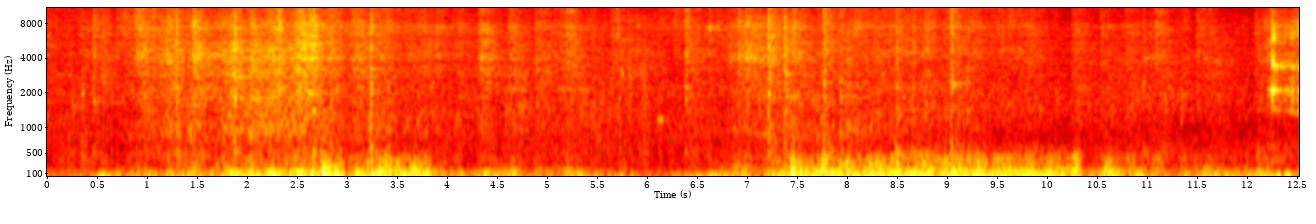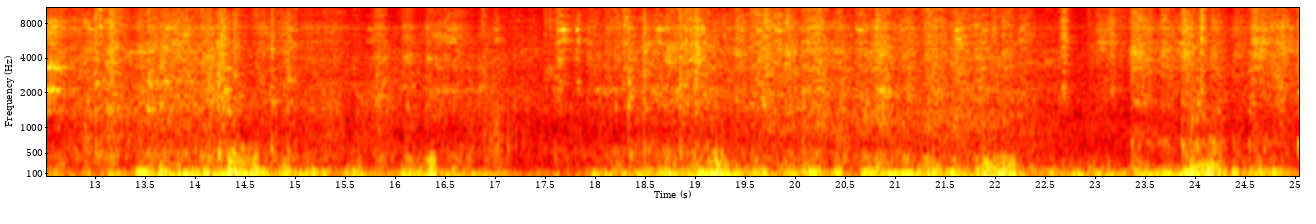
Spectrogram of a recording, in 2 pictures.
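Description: A slow freight train rolls past with cars loaded with wooden railroad ties, a continuous loud rumble with rhythmic clickety-clack of wheels over rail joints and occasional metallic squeals, close by and without talk.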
